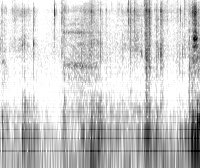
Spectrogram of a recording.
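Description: Faint handling noise of a Funko Savage World Mumm-Ra action figure and its plastic sword: a few soft clicks and light rustling as the stiff plastic fingers are worked to take the sword.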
